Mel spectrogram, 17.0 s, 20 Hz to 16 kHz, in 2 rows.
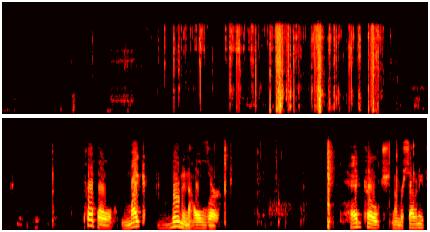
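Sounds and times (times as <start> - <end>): foil wrapper tearing and crinkling: 3.0 - 7.9.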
